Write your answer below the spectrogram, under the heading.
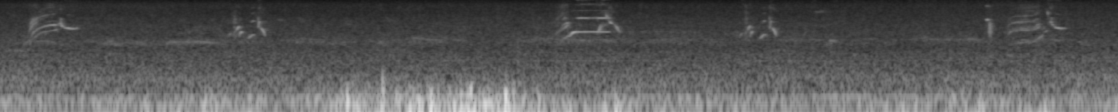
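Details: European goldfinch singing in the wild: short, bright twittering phrases of quick sliding notes roughly every one to two seconds, heard faintly over a steady low wind rumble.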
